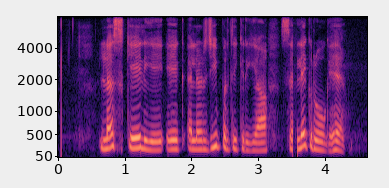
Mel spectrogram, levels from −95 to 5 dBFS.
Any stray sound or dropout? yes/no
yes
